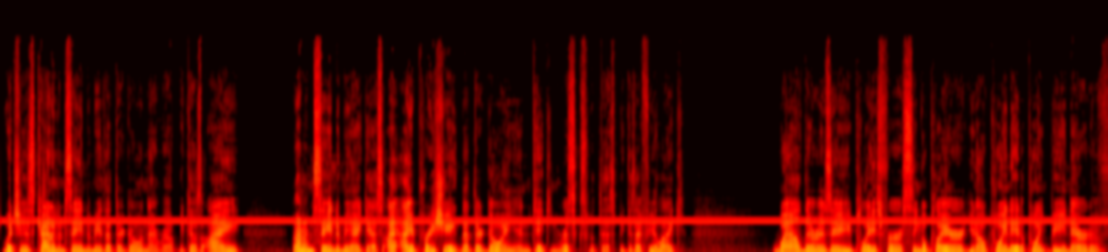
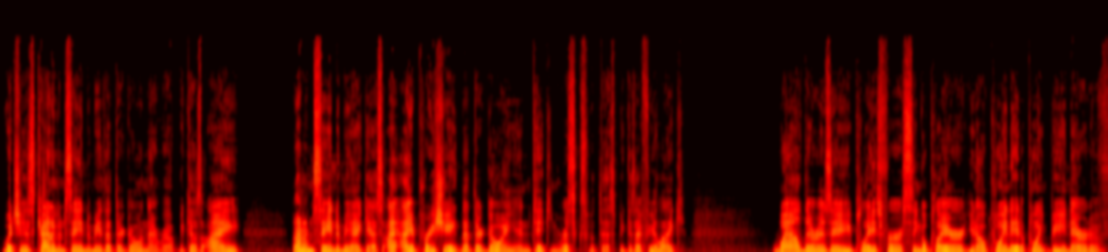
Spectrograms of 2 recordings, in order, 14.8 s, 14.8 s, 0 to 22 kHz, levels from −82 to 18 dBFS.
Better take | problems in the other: second | high-pitched whine; noticeable; throughout; 3 kHz, 15 dB below the speech

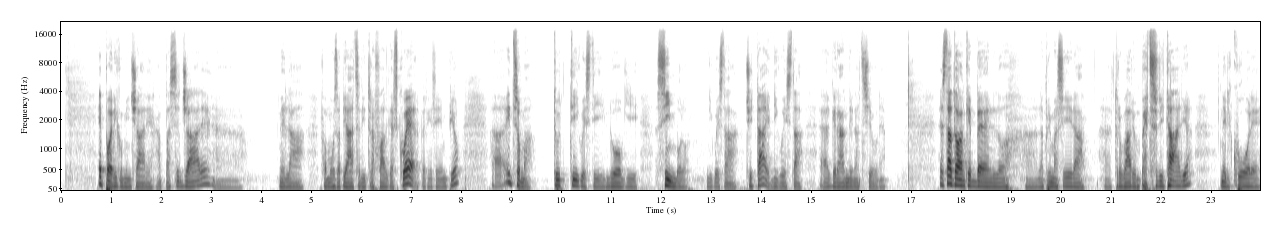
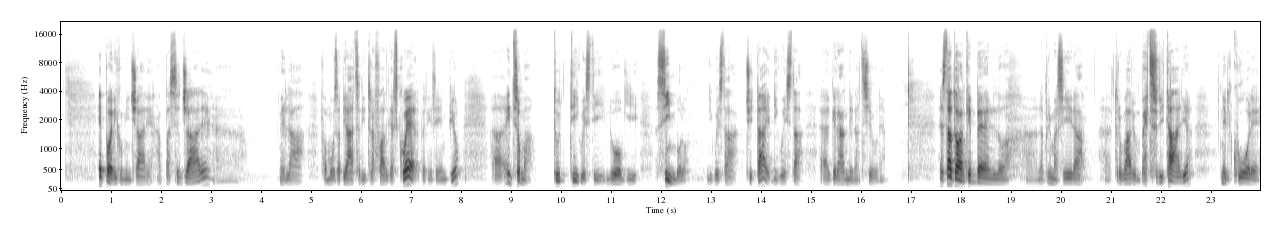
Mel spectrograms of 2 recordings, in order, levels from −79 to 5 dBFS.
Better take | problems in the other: first | thin; somewhat; fading below 300 Hz

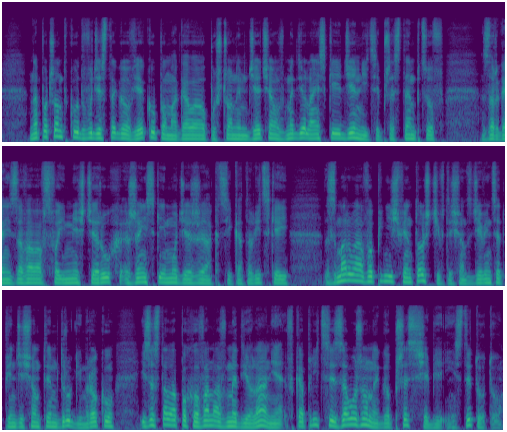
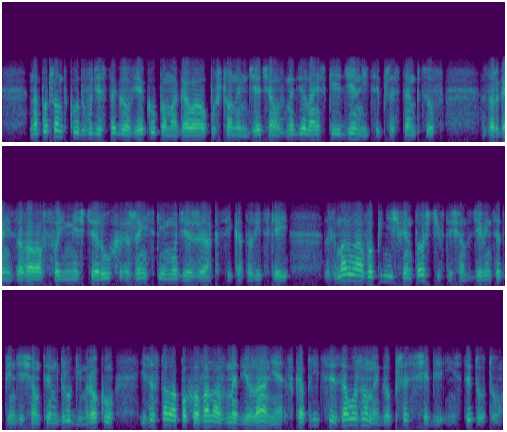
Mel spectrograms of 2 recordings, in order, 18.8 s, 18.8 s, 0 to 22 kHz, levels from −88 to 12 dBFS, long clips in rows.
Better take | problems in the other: first | phone-call audio

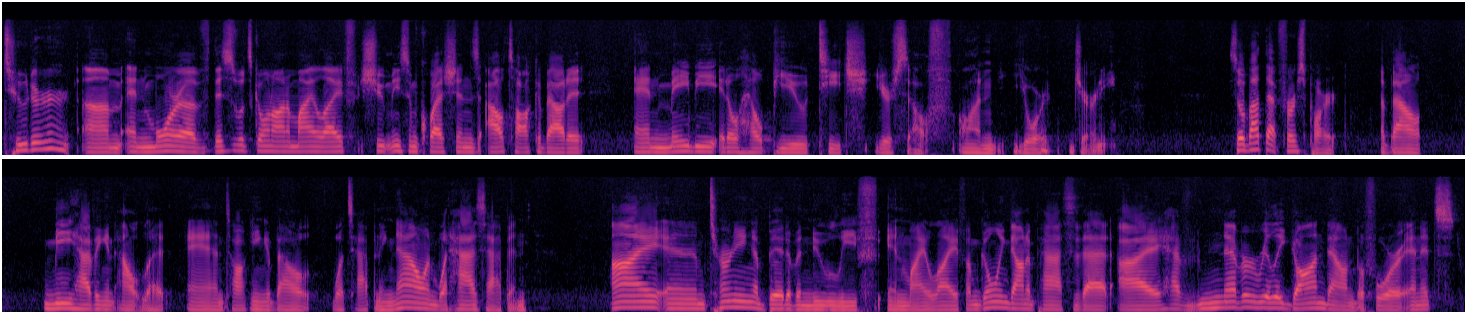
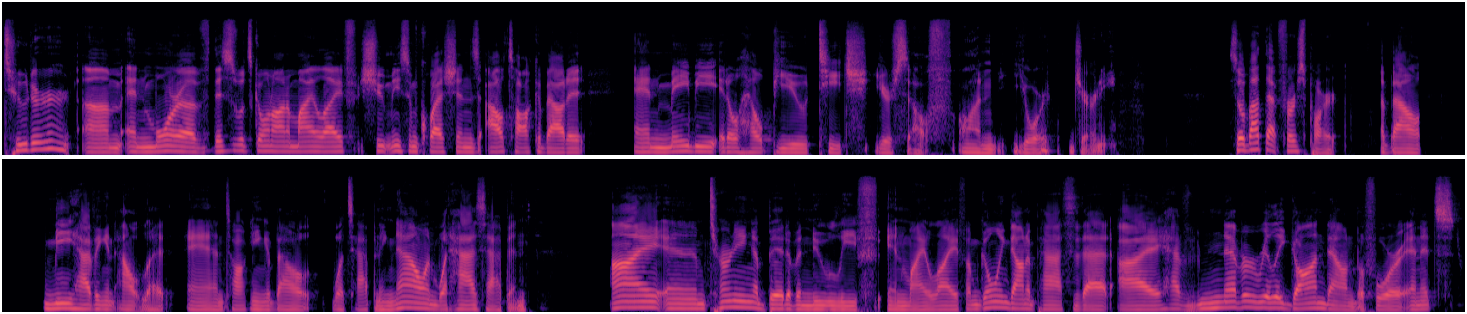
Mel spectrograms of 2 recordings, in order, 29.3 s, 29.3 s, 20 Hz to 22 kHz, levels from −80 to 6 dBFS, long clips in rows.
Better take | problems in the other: second | hiss; faint; throughout; 25 dB below the speech

